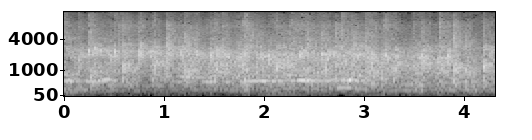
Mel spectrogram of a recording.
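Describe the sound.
An audience at a church service claps steadily and densely for several seconds in praise of the Lord, a continuous wash of many hands, with faint voices calling out underneath.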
